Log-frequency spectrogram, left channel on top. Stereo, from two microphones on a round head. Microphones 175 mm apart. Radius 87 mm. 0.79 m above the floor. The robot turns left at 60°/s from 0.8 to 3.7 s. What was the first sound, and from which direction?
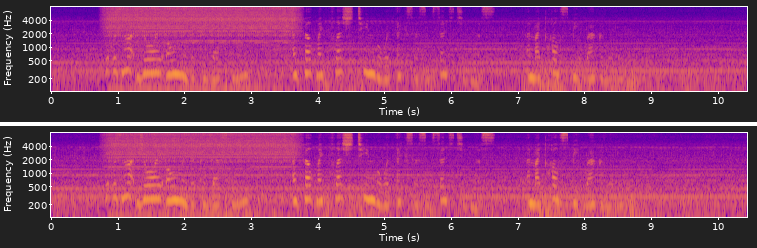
A woman speaking, 15° left.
